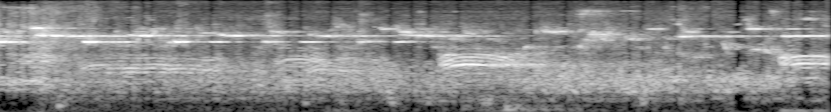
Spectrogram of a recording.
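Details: A great tit (Parus major) sings in woodland, giving high, ringing two-part 'teacher, teacher' notes repeated briskly, with rooks cawing and other bird chatter in the background.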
